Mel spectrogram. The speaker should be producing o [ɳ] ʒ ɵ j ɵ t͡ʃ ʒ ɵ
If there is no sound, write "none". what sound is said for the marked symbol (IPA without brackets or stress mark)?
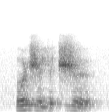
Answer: ɳ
